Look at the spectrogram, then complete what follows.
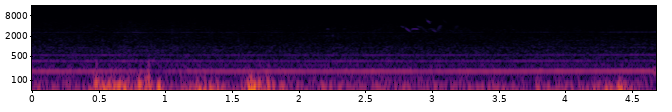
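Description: Steady hum of a brushless electric motor and propeller on a 2100 mm CMPro Cessna 182 Skylane RC model in flight, with wind gusting on the microphone.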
